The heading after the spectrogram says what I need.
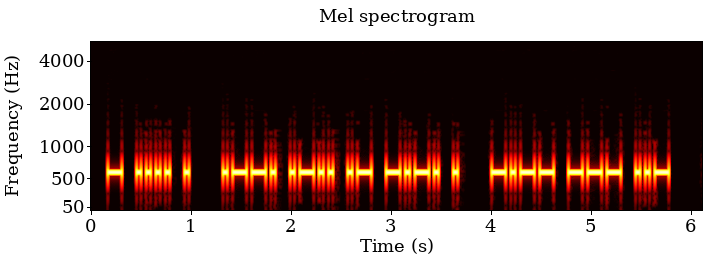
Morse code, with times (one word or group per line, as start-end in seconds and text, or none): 0.2-1.0 THE
1.3-3.7 PLACE
4.0-5.8 YOU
